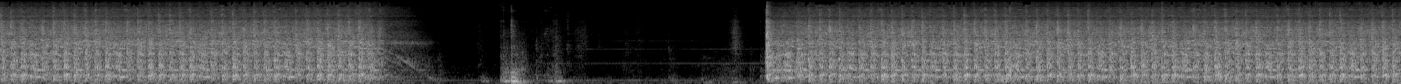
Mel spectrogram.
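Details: 1997 GMC Yukon 5.7 L V8: steady cranking at about three turns a second with no catch, cut by a quiet pause; cranks but won't start, fuel injectors found clogged.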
